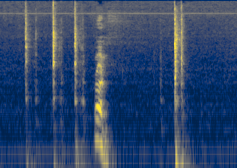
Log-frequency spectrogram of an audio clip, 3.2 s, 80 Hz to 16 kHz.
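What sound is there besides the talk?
typing on a Commodore 64 keyboard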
